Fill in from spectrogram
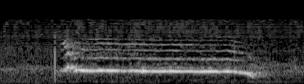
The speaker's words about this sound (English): What was it? It was a human cry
